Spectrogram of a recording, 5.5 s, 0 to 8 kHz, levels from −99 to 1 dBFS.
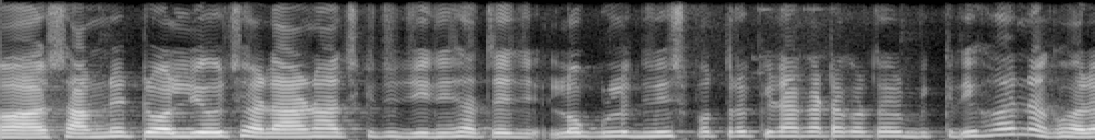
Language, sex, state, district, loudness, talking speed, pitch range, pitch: Bengali, female, Bihar, Katihar, -17 LUFS, 210 wpm, 220-245 Hz, 230 Hz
